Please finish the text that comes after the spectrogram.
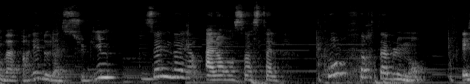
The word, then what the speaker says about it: Zendaya: Zen z e n day d a y a. It's very phonetic and a lot more boring than I bet you thought it was.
